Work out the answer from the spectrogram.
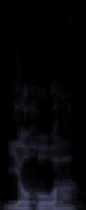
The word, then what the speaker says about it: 여호와: 그래서 거기에 그 아도나이라고 하는 그 아도나이의 모음을 찍어서 이렇게 읽어본 것이 여호와 혹은 야훼 이렇게 이제 발음이 되는 겁니다.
